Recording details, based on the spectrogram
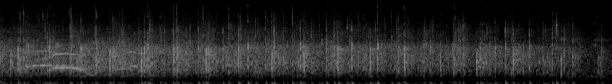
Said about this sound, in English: So, uh, let's just give Kelly a, a round of applause. Thank you.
